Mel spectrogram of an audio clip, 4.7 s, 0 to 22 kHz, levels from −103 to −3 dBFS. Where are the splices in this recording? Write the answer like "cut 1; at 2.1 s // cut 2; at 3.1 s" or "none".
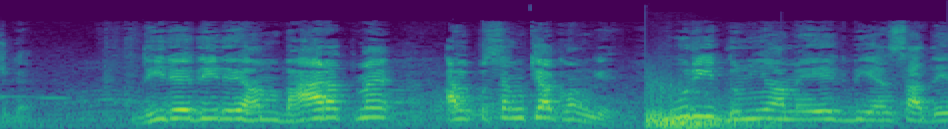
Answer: cut 1; at 3.3 s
